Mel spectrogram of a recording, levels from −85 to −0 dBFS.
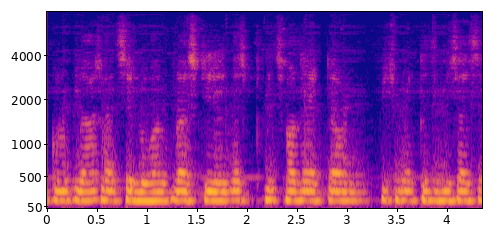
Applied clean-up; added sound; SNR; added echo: neural separator model SepFormer DNS4.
